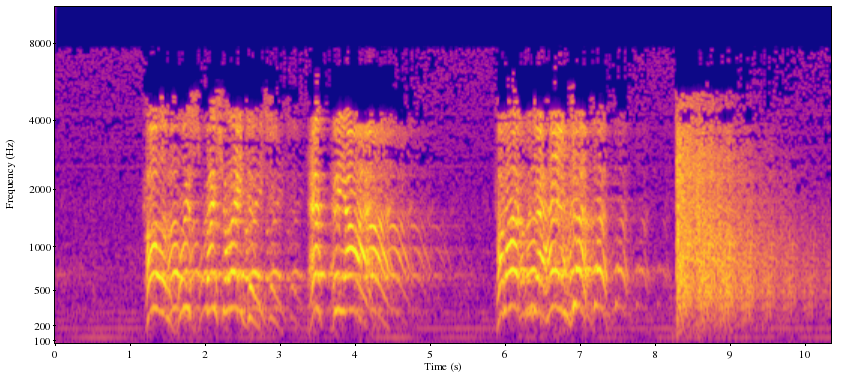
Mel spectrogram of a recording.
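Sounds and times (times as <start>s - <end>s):
speech: 2.0s - 4.8s, 5.8s - 7.8s
loud gunshot fired at agents in the dark: 8.3s - 10.3s.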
